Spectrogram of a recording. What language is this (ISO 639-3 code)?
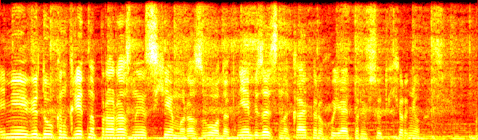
rus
